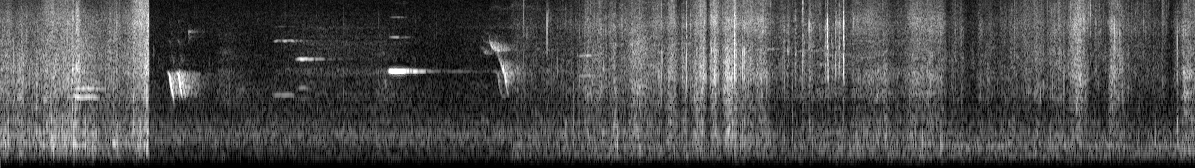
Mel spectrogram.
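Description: Brief rustling, then short bird chirps and a whistle, the loudest a sharp chirp about three seconds in. From about four seconds on, rustling and scraping of leaf litter and clothing as a person kneels and reaches into a burrow.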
